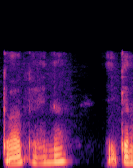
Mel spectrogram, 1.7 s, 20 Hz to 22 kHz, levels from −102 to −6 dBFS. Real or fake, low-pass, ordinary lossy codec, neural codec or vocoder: real; 7.2 kHz; AAC, 32 kbps; none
